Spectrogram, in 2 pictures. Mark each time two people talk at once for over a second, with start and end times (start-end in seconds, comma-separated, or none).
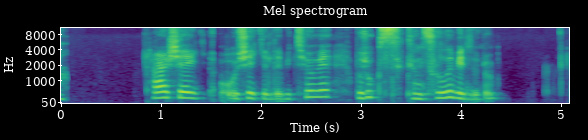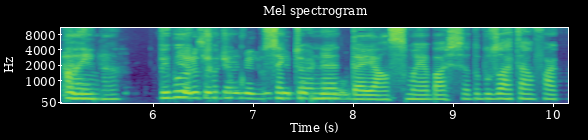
6.3-8.0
